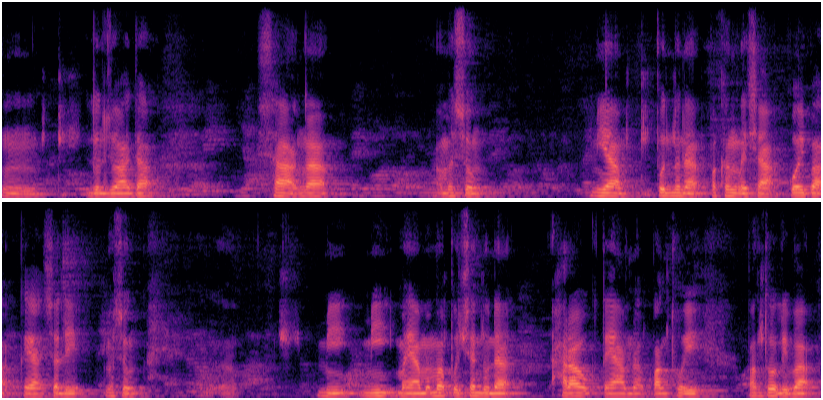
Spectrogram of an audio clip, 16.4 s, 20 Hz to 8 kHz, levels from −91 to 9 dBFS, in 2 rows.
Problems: continuous background conversations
